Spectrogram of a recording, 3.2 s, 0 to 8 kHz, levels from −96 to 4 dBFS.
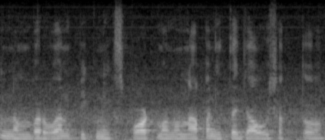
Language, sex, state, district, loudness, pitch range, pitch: Marathi, male, Maharashtra, Pune, -29 LUFS, 115-120 Hz, 115 Hz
